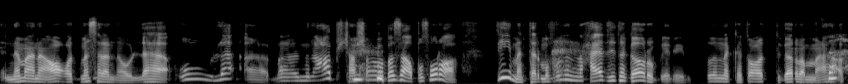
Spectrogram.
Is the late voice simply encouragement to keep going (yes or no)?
no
